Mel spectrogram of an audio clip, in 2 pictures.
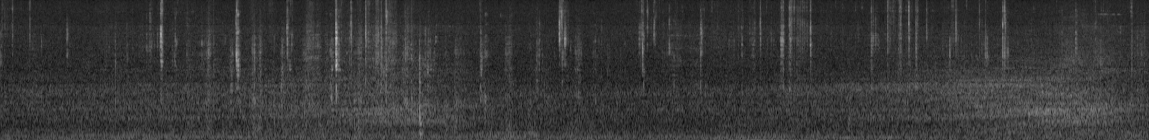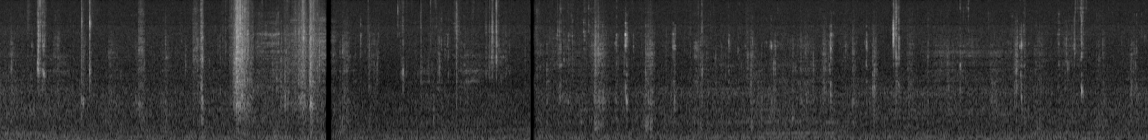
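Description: A person chewing and biting crunchy breaded fried food, chicken tenders and butterfly shrimp, with scattered small crunches and mouth clicks throughout. A low rumble swells twice around the middle.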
